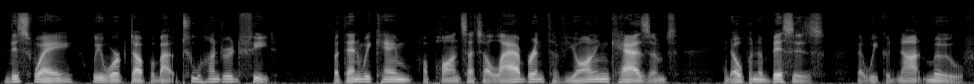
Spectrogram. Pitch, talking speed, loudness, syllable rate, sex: 95 Hz, 180 wpm, -23 LUFS, 4.8 syllables/s, male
